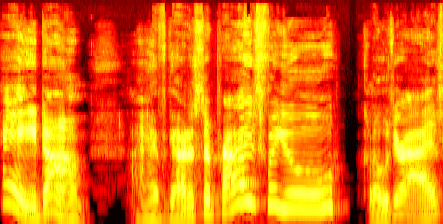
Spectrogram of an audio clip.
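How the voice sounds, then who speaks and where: The speech moves very slowly. It is a put-on character voice pitched in the middle. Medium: read story. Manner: genial, measured.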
